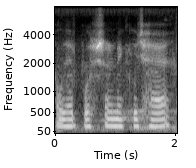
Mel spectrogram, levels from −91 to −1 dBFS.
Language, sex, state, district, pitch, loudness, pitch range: Hindi, male, Jharkhand, Palamu, 165 Hz, -17 LUFS, 165-170 Hz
